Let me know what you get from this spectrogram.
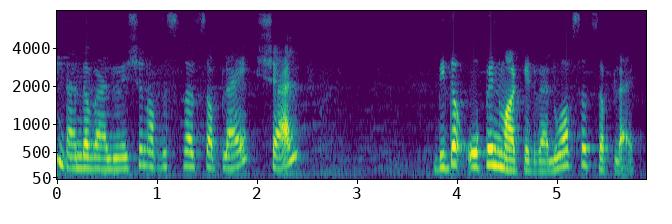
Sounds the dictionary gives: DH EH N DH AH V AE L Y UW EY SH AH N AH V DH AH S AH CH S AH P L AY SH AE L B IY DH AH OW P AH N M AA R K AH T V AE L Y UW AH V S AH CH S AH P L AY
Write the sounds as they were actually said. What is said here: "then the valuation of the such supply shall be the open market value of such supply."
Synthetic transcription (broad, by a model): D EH N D AH V AE L Y UW EY SH AH N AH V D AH S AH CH S AH P L AY SH AE L B IY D AH OW P AH N M AA R K AH T V AE L Y UW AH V S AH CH S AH P L AY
